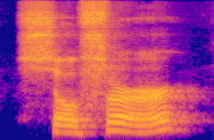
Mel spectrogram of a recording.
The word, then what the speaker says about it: Sofer: If you take the Jewish tradition that says a group of Jewish scribes called the Safarim, Sofer or Sofer, Anglo-Saxon pronunciation, Sofer, singular, or Safarim, plural. If you take the Jewish translation,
